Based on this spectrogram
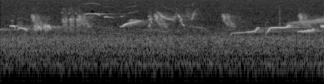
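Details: Common blackbird solo song with slurred fluty whistles and quick higher chirps packed into a short continuous phrase, background noise steady.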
